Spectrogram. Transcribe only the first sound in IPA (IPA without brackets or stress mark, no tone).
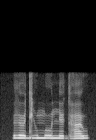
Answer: ð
